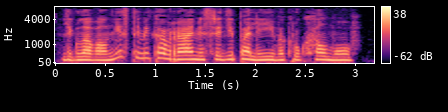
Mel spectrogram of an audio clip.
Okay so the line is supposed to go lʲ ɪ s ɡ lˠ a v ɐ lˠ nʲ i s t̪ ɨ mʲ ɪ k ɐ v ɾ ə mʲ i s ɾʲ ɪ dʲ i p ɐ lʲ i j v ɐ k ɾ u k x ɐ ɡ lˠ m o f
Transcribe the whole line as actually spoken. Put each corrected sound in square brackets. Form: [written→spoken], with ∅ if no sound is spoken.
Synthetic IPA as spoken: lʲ ɪ [s→∅] ɡ lˠ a v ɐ lˠ nʲ i s t̪ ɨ mʲ ɪ k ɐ v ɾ [ə→a] mʲ [i→ɪ] s ɾʲ ɪ dʲ i p ɐ lʲ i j v ɐ k ɾ u k x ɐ [ɡ→∅] lˠ m o f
